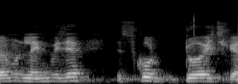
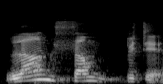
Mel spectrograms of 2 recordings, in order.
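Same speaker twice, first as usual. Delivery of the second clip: langsam bitte drawn out very slowly; slow demo; 2 semitones higher, much slower than usual. Shown as a demonstration. Teacher models asking to slow down, very slowly. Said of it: "आपने मुझे कहना है".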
